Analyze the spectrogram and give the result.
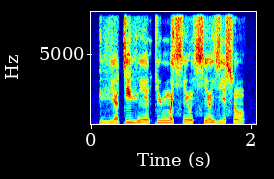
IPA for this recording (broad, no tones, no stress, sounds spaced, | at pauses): vʲ œ t i vʲ ẽ t y m ə sʲ ũ sʲ õ zʲ e s õ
